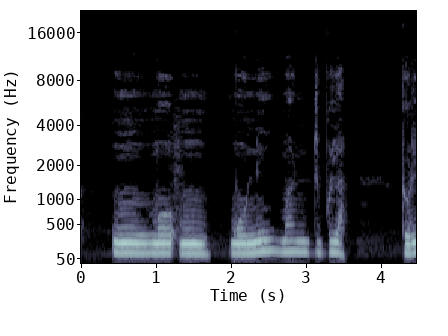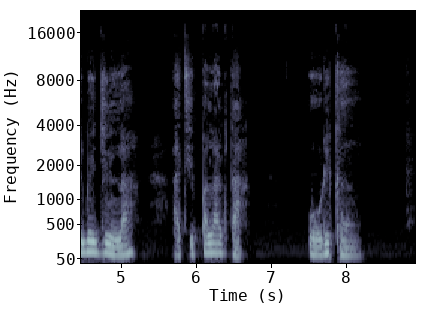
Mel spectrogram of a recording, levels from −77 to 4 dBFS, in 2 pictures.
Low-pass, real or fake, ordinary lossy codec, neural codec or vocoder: 19.8 kHz; real; AAC, 48 kbps; none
